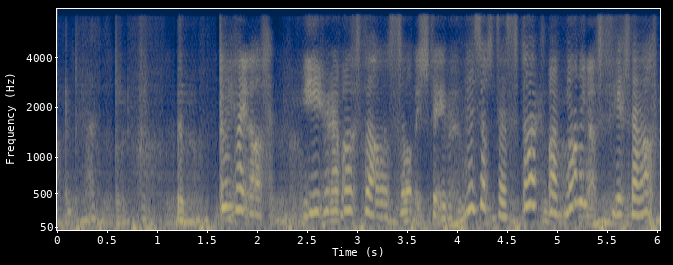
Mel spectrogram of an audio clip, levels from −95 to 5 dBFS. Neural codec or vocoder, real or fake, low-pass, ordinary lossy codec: codec, 16 kHz, 0.5 kbps, FreqCodec, smaller model; fake; 7.2 kHz; none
